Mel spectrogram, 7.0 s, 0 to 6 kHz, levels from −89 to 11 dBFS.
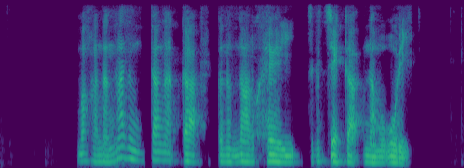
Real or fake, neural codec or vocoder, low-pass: fake; codec, 16 kHz in and 24 kHz out, 1.1 kbps, FireRedTTS-2 codec; 5.4 kHz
